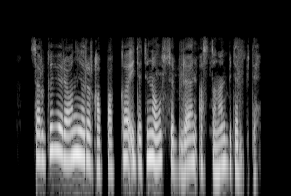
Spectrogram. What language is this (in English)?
Yakut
